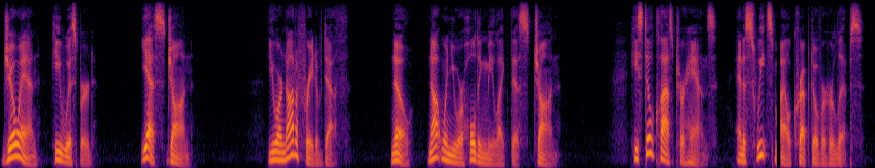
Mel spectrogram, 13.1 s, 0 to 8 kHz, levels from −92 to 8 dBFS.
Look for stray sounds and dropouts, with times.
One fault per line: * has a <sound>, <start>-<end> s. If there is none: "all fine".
* has a dropout, 11.6-11.7 s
